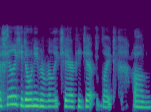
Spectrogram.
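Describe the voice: A woman speaks at a fairly quick pace in a medium pitch, with ordinary pitch variation and a dark, mellow tone.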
